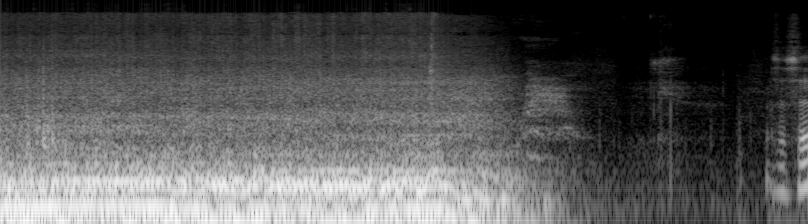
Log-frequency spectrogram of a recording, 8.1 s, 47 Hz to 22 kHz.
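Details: 1969 Ford Mustang V8 being restored in Sweden, first start in about six months, started in neutral without hesitation: deep, even rumble holds steady at idle without stumbling or misses for several seconds, then fades; engine sounds healthy.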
